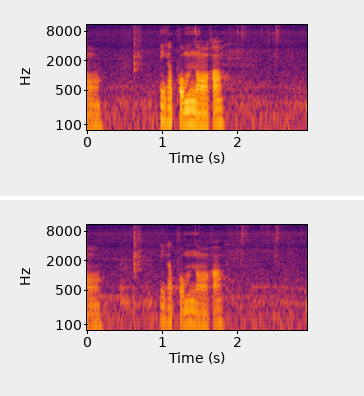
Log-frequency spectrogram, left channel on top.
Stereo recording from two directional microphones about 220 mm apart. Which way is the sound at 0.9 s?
15° left (ahead or behind).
